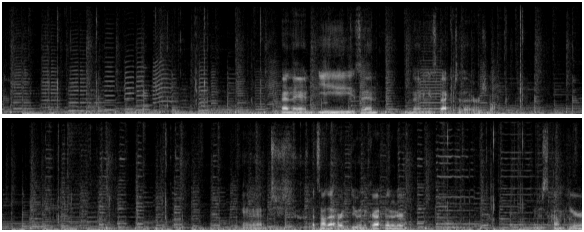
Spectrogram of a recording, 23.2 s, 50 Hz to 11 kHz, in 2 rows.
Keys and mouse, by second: 0.9 alt+a, 1.2 alt+a, 1.9 alt+a, 3.4 alt+a, 4.0 alt+a, 5.3 alt+a, 9.0 g, 9.1 g, 10.4 g, 10.5 g, 13.5 a, 14.9 alt+a, 16.6 alt+a, 21.7 a, 22.0 a.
